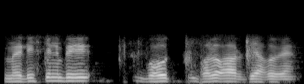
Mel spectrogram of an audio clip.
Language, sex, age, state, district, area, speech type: Odia, male, 18-30, Odisha, Nabarangpur, urban, conversation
